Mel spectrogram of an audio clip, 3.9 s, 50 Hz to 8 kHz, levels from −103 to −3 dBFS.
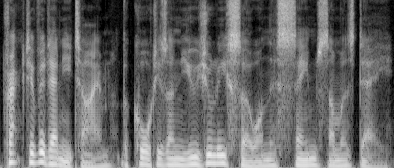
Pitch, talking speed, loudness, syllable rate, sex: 105 Hz, 215 wpm, -18 LUFS, 5.8 syllables/s, male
